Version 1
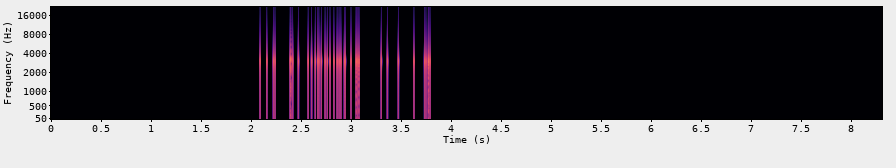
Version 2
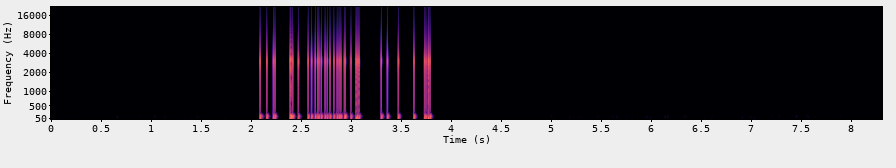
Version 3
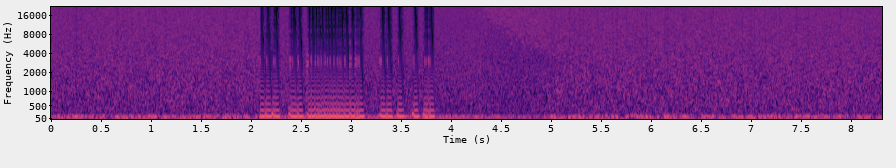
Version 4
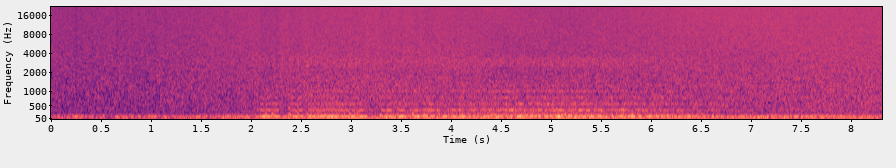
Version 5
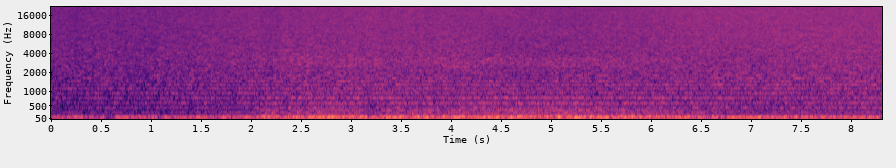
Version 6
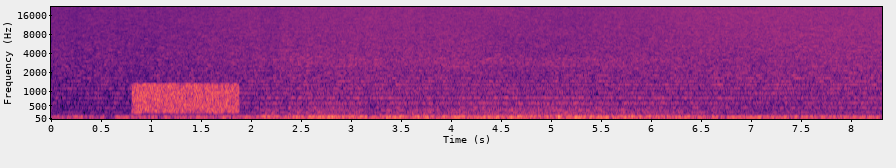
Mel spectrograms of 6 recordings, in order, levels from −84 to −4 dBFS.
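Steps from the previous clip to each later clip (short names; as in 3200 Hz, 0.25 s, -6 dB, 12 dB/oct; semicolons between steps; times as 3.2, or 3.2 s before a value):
resonant low shelf 160 Hz +12 dB, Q 3; reverb removal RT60 1.2 s; AGC gain up to 6.5 dB; gain -5 dB
infinite clipping; gain +4.5 dB
bloom reverb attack 2.4 s, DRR -4.5 dB; gain +8.5 dB
resonator 85 Hz, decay 0.15 s, harmonics odd, mix 90%
painted sound noise, 0.8–1.88, 250–1300 Hz -27 dBFS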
